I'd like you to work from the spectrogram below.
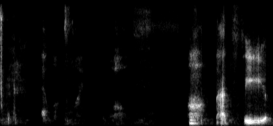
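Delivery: unvoiced suspense whisper. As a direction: whisper the secret to the children. Reader whispers suspense to kids.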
